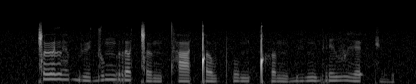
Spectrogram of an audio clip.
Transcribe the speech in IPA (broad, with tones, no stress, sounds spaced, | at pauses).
ǀ ø˦ l ɛ̤˦ b y˨ d u˦ ŋ r ə˦ ǀ ø˨ ŋ tʰ a˨ ǃ ə˨ v pʰ u˨ ŋ ǃʰ ə˨ ŋ ɡ͡b e̤˦ ŋ b r i˦ v ɣ e˦ ʔ c ṳ˨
